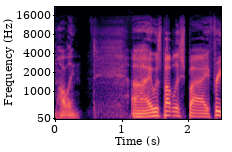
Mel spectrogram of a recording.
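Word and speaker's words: Huling: Jim cooling or hulling Jim's last name is spelled hu Li ng I'll call him howleen it was published by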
